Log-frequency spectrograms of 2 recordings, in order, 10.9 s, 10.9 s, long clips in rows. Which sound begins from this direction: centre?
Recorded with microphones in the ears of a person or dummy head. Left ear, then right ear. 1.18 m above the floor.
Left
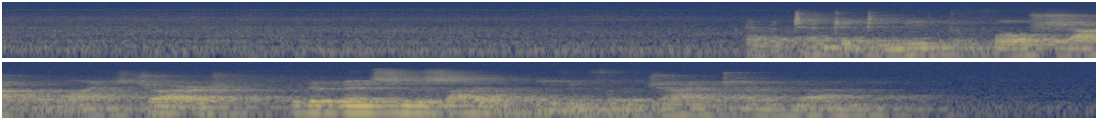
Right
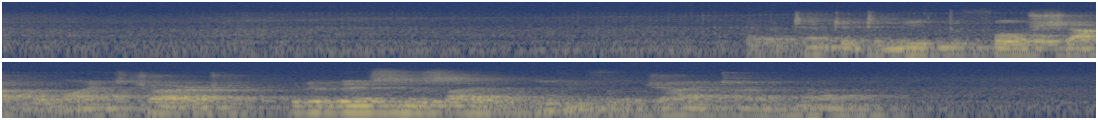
A man speaking, at 3.7 s.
